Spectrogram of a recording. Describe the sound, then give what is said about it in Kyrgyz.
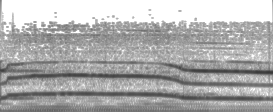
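A she-wolf howls at the mouth of a cave: one loud, sustained, tonal howl that holds level, then drops in pitch near the end, with no other sound. “Тишин шакылдаткан, алар үңкүрдүн оозунда жайланып отурганда тумшугун көккө көтөрүп улуган.”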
